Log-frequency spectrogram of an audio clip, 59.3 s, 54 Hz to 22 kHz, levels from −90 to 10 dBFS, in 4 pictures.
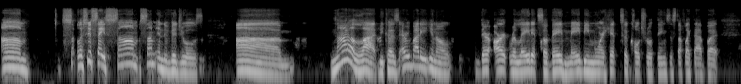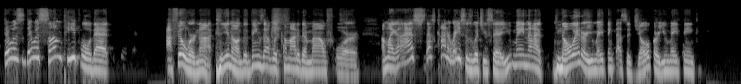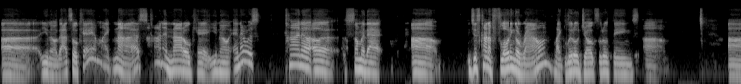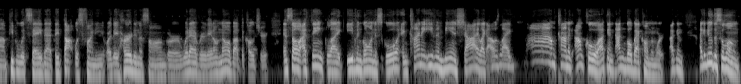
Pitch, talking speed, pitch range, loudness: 145 Hz, 185 wpm, 125-175 Hz, -25 LUFS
